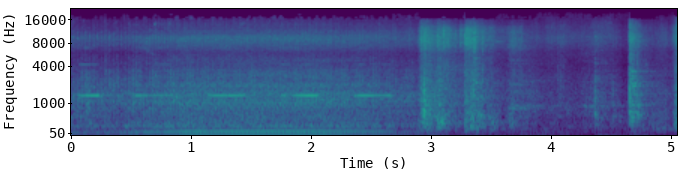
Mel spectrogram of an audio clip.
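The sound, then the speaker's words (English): A recycling collection van in Leicester idles with a low engine rumble while a steady reversing beep repeats, then the engine cuts out and sharp clanks and bangs of green recycling bags and bins being handled follow during a collection round. “There's going to be 16 vehicles like this going round Leicester picking up green bags.”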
